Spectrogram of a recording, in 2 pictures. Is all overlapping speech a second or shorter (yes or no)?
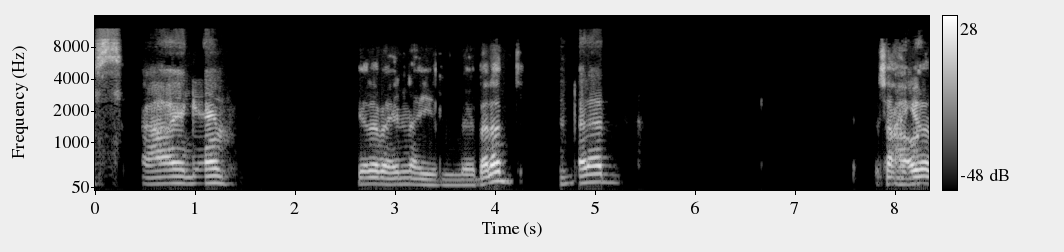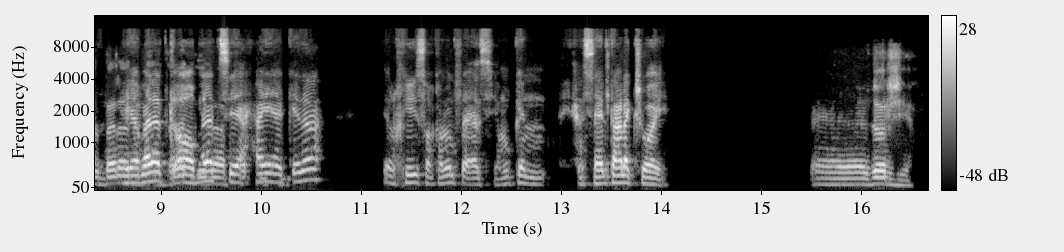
no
